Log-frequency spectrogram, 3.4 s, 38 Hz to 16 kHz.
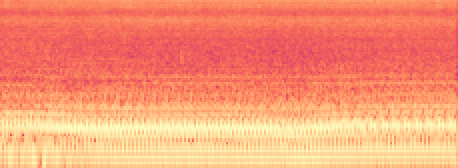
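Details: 2004 Nissan 350Z 6-speed manual (CD002), after throwout bearing and sleeve replacement: steady, even idle with smooth low rumble, no grinding or chirp with clutch pedal held down; sounds healthy.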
